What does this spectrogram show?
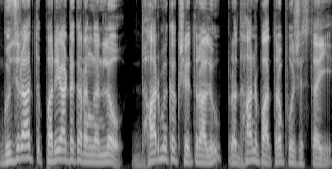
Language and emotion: Telugu, neutral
